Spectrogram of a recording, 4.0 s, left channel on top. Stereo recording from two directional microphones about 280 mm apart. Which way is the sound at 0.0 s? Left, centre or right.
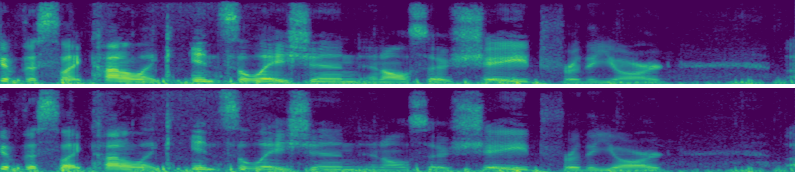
Centre.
